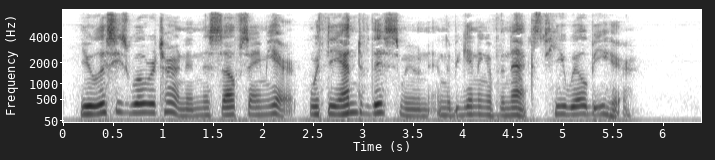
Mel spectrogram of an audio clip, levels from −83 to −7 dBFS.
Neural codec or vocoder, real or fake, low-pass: none; real; 7.2 kHz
